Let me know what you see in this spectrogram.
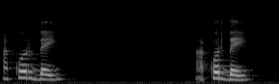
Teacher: Acordei, the stress is at the end.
